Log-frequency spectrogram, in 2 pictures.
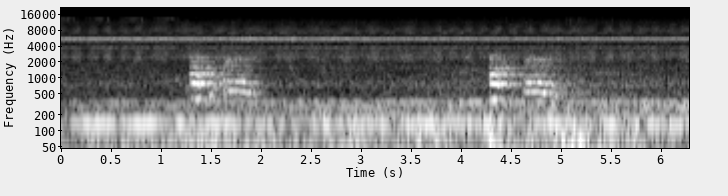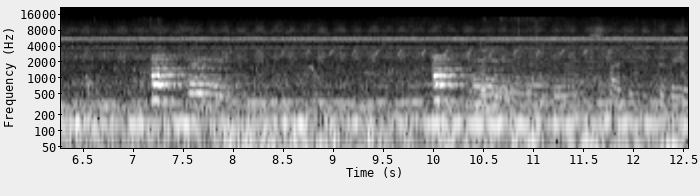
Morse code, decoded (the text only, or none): none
